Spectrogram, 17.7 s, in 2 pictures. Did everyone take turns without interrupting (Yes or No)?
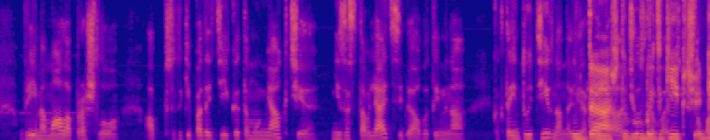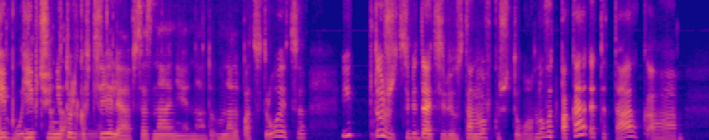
No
